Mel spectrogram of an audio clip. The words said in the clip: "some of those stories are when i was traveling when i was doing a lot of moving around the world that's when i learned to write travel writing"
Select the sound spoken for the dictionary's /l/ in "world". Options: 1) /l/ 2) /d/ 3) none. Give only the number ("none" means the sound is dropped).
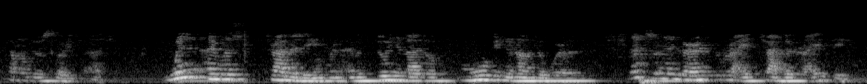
1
